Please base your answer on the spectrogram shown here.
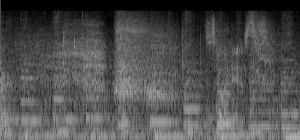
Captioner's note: both sigh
